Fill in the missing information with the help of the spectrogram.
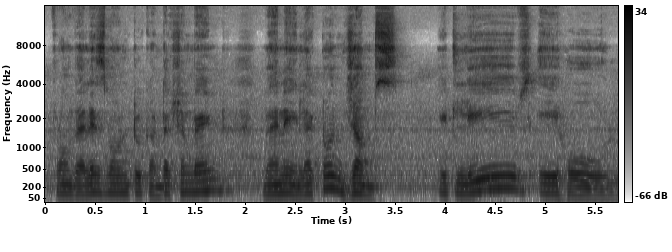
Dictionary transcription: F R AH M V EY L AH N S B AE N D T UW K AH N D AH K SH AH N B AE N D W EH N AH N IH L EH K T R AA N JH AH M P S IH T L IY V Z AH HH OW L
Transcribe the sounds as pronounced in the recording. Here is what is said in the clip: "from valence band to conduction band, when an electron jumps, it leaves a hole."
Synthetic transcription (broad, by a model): F R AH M V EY L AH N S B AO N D T UW K AH N D AH K SH AH N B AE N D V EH N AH IH L EH K T R AA N JH AH M P S IH T L IY V Z AH HH OW L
